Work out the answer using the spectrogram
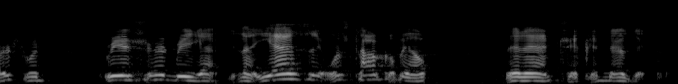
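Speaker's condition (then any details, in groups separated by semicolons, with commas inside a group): Brain injury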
